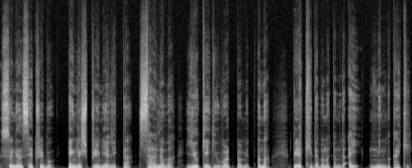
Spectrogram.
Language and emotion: Manipuri, sad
